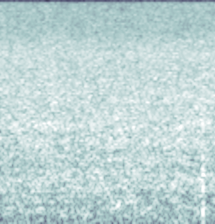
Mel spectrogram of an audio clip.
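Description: A waterfall on Mount Tambourine roars as a steady, dense broadband wash, loud and unbroken, with no voices over it.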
